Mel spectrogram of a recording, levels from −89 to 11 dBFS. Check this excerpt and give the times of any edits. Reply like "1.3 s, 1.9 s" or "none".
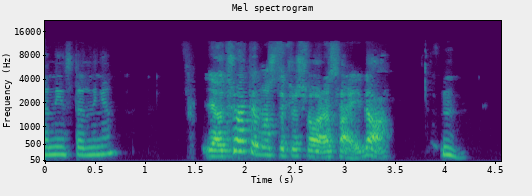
1.5 s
